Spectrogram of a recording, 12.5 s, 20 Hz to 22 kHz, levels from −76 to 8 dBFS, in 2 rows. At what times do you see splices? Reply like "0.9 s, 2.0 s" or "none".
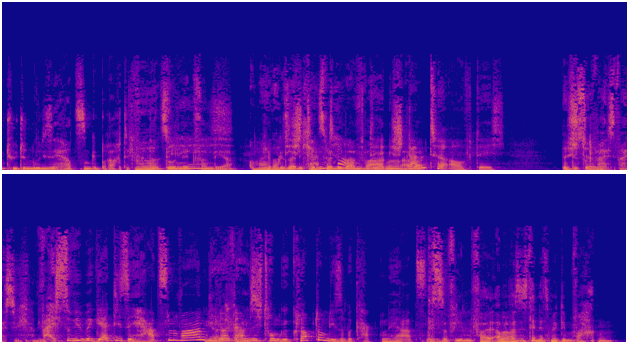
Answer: none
